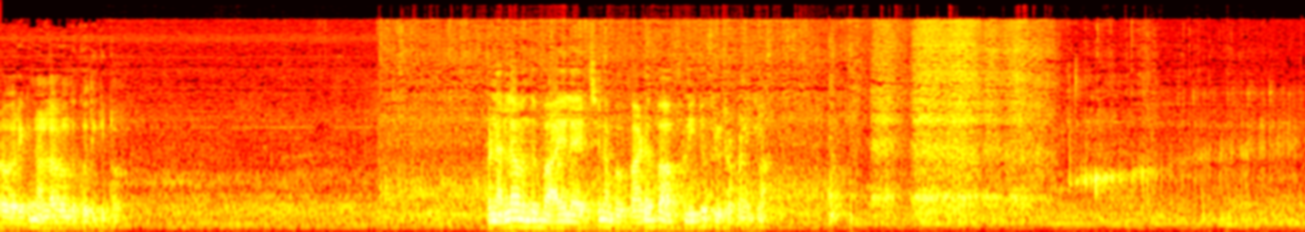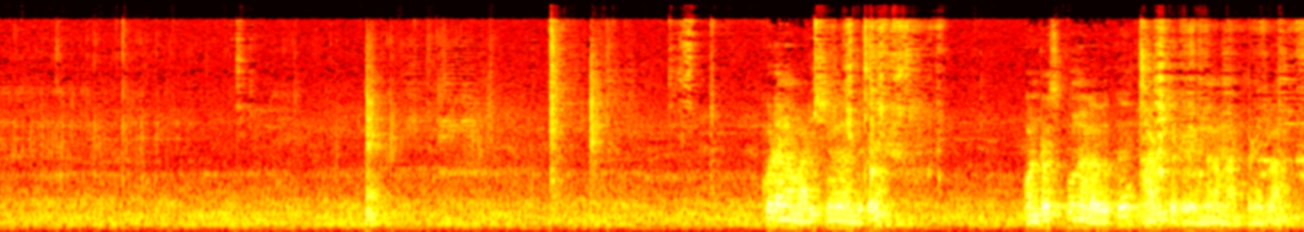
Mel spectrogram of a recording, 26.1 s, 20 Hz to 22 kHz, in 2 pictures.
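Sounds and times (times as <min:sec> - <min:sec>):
pot and cutlery clinking and scraping: 0:24.4 - 0:26.0.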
